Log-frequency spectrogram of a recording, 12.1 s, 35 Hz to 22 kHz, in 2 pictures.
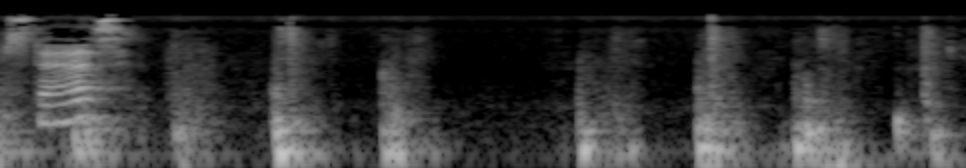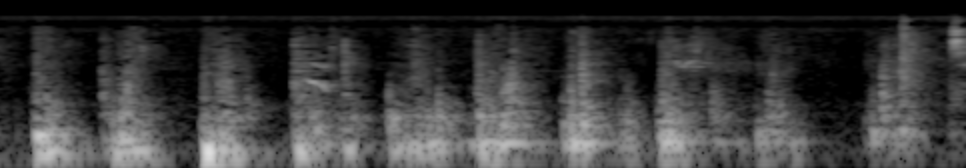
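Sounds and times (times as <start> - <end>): footsteps on carpeted stairs: 0.0 - 12.0.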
